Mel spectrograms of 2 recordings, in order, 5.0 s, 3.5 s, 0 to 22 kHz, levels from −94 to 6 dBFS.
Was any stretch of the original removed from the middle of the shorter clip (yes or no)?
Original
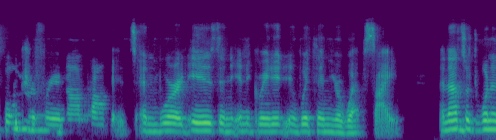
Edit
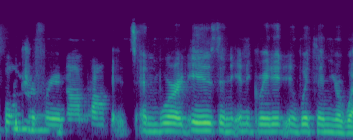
no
